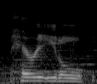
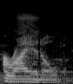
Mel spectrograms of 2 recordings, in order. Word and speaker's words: parietal: I I'm hope I pronounced this right. Get it. Um, it says periodal lobe inactive.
